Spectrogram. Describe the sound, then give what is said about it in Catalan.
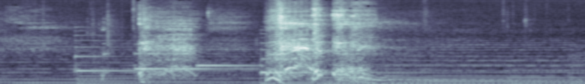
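A short cough, then a louder, harsher burst of coughing about a second later, with a steady tonal hum running underneath and no talking. “La tos era eh, per posar el punt final.”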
